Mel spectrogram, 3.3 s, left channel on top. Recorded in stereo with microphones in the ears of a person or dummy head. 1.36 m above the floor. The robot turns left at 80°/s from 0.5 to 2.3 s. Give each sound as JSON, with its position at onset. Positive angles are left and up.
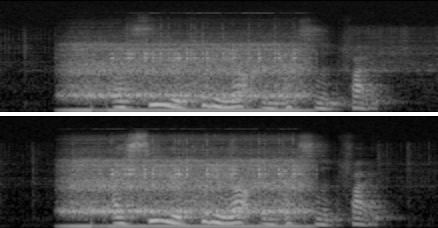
{"t": 0.8, "sound": "a woman speaking", "azimuth_deg": -60, "distance_m": 2.5}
